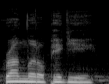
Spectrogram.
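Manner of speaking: low, menacing singsong taunt. A narrator's reading. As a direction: tease the prey from behind. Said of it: "the man taunted".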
